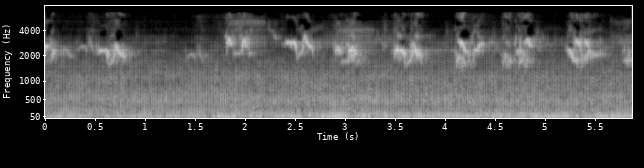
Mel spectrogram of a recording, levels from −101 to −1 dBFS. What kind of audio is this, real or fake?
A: fake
